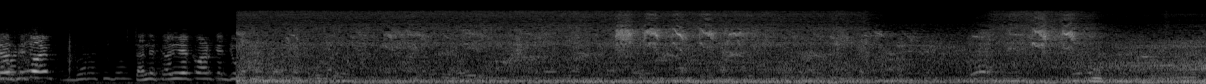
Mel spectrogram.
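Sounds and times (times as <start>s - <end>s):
steady background noise: 2.3s - 12.0s
bird chirping: 2.7s - 11.5s.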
